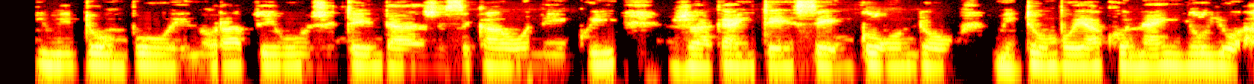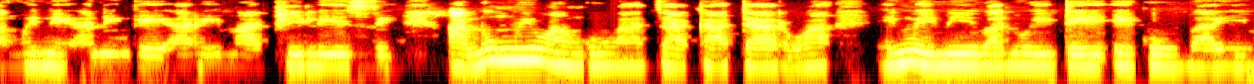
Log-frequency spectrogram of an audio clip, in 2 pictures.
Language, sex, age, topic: Ndau, female, 36-49, health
